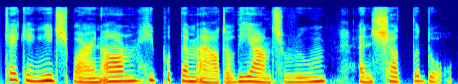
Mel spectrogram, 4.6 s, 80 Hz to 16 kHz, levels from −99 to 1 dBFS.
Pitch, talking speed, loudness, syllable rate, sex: 200 Hz, 210 wpm, -16 LUFS, 4.5 syllables/s, female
